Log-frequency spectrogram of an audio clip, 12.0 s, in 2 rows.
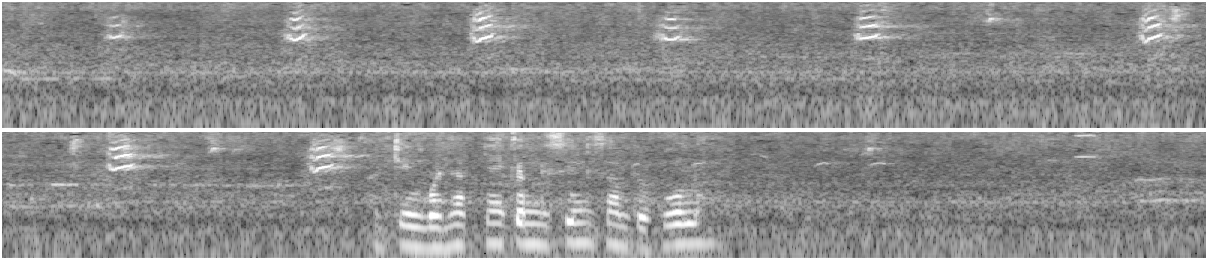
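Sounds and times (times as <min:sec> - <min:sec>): bird calling: 0:00.0 - 0:08.0.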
